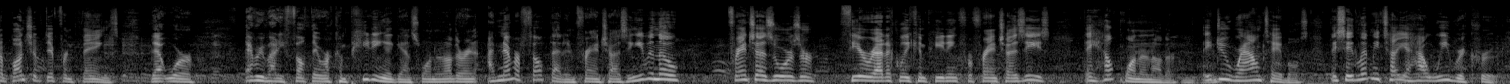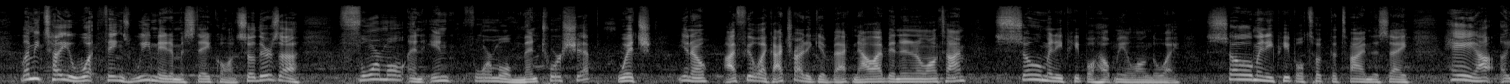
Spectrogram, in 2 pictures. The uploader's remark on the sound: Both conversations were recorded live in Philly at the Franchise Show.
